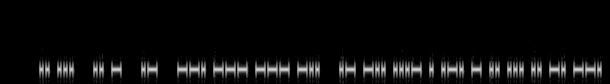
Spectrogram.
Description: Morse code, heard as a keyed tone, about 40 wpm, 700 Hz. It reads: IS IT A GOOD ADVERTISING
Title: Sentences from Top 1000 Words - Review Part 6 - 40wpm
